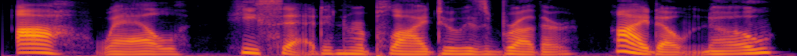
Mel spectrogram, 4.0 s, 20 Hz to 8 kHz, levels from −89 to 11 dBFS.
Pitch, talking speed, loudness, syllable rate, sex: 155 Hz, 180 wpm, -20 LUFS, 4.2 syllables/s, female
